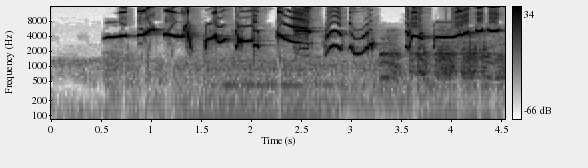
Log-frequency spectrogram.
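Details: Oriental magpie-robin in flock-calling song: loud, clear whistles and twisting warbled notes, a harsh buzzy rasp near the end, over a low steady hum.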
